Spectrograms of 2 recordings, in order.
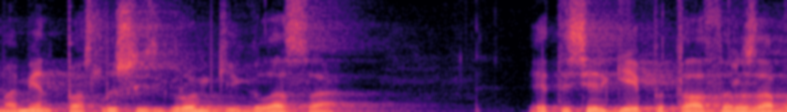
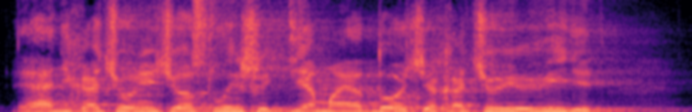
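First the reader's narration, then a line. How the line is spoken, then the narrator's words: Shouting. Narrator (Russian): кричал Сергей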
